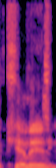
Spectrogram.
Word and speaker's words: Cillian: No, Killian. I've done Killian? it before. It's not I've done it Cillian? before. I thought it Yeah, was Cillian. No, It's it's Killian.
